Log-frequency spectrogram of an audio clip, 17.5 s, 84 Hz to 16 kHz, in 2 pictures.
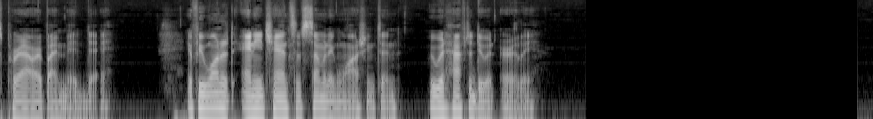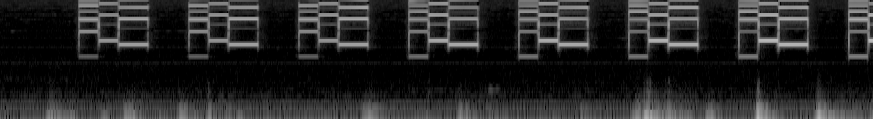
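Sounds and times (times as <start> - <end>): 
speech: 0.1 - 5.4
electronic alarm beeping in the morning: 9.5 - 17.4.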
